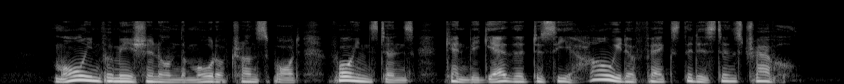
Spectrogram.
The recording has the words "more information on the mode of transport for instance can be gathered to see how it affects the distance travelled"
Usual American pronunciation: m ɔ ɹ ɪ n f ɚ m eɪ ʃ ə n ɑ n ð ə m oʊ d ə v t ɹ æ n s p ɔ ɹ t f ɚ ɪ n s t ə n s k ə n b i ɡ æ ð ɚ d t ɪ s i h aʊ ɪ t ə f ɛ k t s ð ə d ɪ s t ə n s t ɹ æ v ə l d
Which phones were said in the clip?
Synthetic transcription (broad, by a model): m ɔ ɹ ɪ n f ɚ m eɪ ʃ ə n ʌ n ð ə m oʊ d ə v t ɹ æ n s p ɔ ɹ t f ɚ ɪ n s t ə n s k ə n b i ɡ æ ð ɚ d t ɪ s i h aʊ ɪ t ə f ɛ k t s ð ə d ɪ s t ə n s t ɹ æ v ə l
